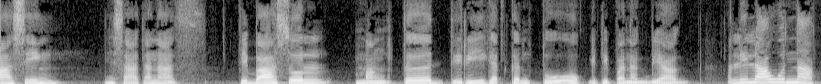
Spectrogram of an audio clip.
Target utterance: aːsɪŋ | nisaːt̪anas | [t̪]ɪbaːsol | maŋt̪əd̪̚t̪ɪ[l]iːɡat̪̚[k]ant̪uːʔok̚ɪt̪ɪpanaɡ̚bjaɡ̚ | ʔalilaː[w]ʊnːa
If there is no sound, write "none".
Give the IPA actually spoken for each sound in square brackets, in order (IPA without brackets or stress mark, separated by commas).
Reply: t̪, ɾ, k, w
